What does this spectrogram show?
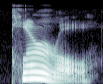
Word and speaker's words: plural: Plural. This is two syllables and it has the RUL combination like world and girl. So plur, your tongue comes back for the R.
